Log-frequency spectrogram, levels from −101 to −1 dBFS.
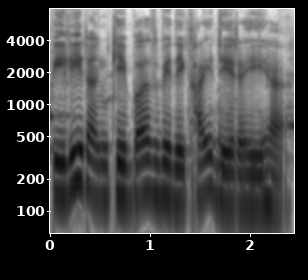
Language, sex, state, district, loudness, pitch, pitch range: Hindi, male, Jharkhand, Garhwa, -13 LUFS, 135 Hz, 120-145 Hz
